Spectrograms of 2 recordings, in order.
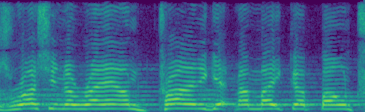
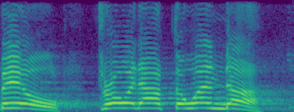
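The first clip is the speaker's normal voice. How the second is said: ordinary delivery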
